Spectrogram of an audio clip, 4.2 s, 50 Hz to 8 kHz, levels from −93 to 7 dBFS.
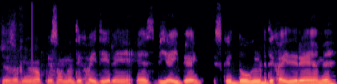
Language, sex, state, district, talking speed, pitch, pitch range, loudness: Hindi, male, Uttar Pradesh, Etah, 285 wpm, 110 Hz, 105-110 Hz, -20 LUFS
